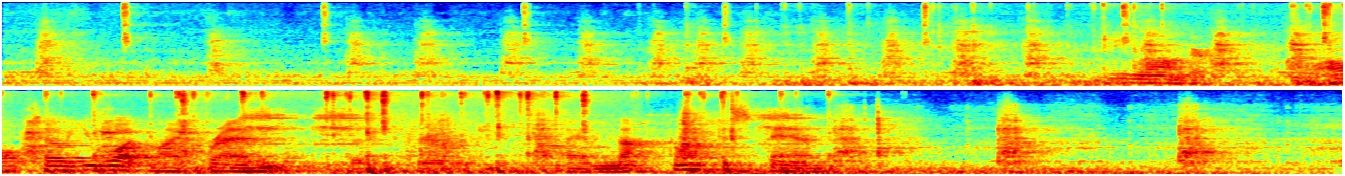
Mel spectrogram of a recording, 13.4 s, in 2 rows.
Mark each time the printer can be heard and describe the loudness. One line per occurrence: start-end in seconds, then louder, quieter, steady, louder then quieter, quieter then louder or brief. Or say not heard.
0.0-13.3 louder.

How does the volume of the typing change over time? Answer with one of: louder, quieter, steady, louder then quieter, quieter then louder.
louder.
